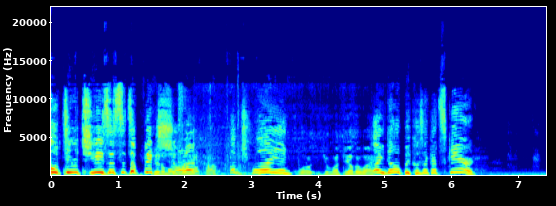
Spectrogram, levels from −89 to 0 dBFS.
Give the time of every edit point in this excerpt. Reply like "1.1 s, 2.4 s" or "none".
2.0 s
